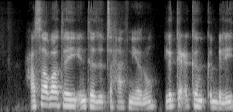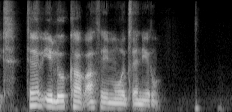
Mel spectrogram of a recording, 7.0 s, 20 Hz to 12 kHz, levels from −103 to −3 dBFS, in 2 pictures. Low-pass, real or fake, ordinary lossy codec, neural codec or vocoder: 10.8 kHz; fake; Opus, 16 kbps; autoencoder, 48 kHz, 32 numbers a frame, DAC-VAE, trained on Japanese speech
